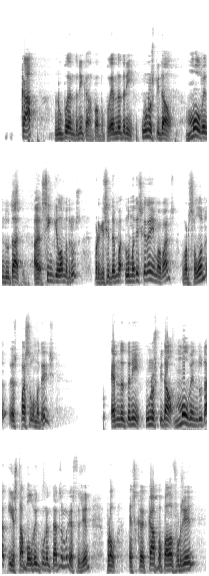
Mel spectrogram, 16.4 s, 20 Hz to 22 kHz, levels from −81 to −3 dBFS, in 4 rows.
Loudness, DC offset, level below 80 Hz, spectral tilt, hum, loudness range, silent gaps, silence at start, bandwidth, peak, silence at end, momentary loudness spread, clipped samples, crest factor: -17 LUFS; under 0.1%; -56 dBFS; -6 dB/octave; none; 4 LU; 9.81-9.97 s; 0.4 s; 10 kHz; -2 dBFS; 0.25 s; 9 LU; under 0.1%; 16 dB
